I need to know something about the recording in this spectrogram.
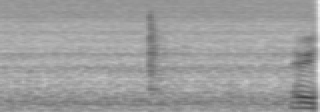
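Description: Two air-track gliders collide head-on with one short, sharp click about a second in, sticking together in a perfectly inelastic collision. Under the click runs the steady hiss of the air track's blower.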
